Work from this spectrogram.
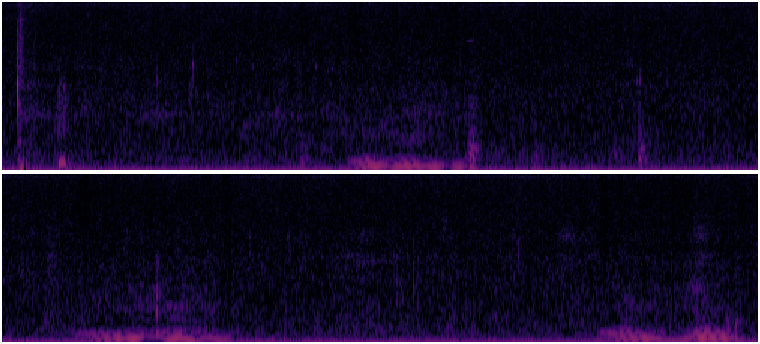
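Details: Cairn Terrier at play with a blue cushion indoors: three separate low, throaty growls, each lasting about a second, spaced roughly four seconds apart, with faint clicks and taps between them.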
